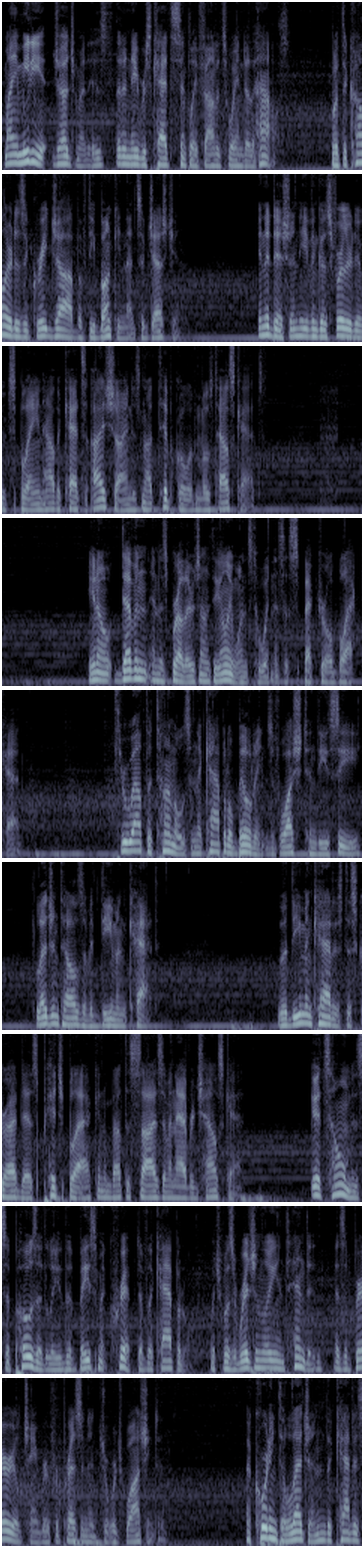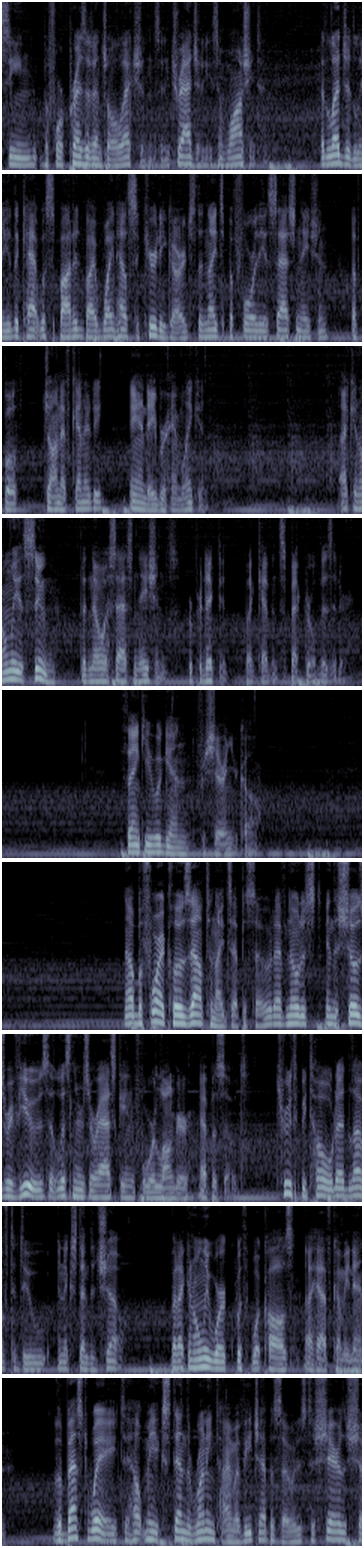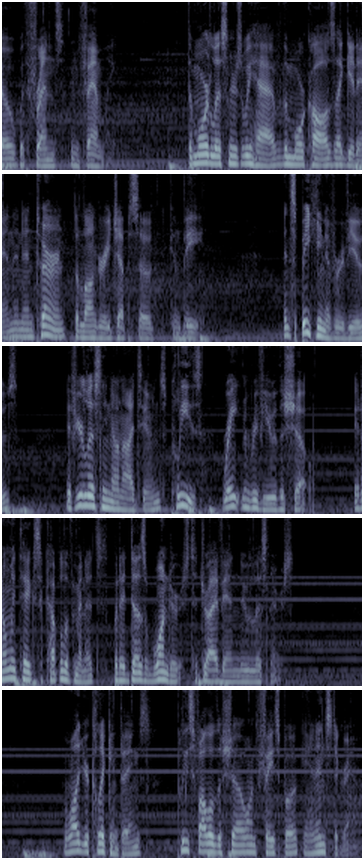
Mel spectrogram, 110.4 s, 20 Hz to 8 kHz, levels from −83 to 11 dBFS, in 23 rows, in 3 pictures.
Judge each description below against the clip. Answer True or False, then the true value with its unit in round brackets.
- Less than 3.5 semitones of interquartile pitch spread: False (4.4 semitones)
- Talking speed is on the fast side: False (165 wpm)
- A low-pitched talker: True (110 Hz)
